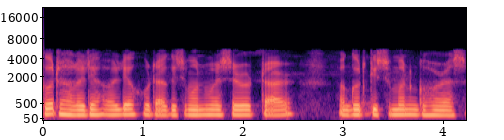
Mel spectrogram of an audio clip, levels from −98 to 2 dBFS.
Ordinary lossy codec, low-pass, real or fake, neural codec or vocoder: none; 5.4 kHz; real; none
